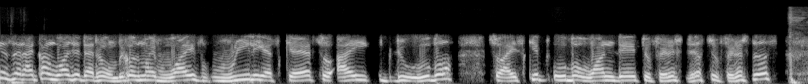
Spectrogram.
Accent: India; moved away; I'm from India.

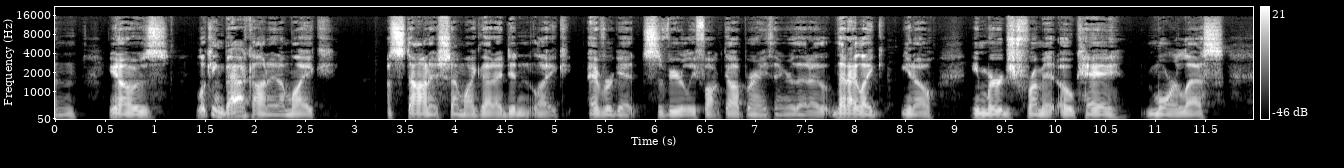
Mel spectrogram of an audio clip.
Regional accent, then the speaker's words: Cleveland, Ohio, United States; So like growing up in Cleveland, I definitely came into things a bit more on, you know, the more hardcore end of things.

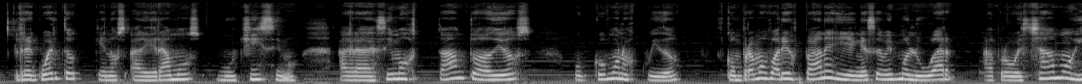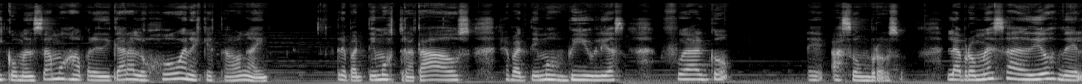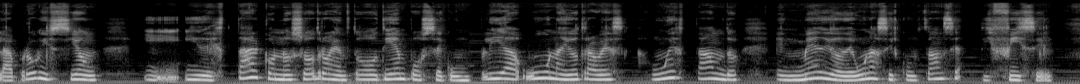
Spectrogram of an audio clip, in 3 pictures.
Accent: Cuba; Soy de Cuba

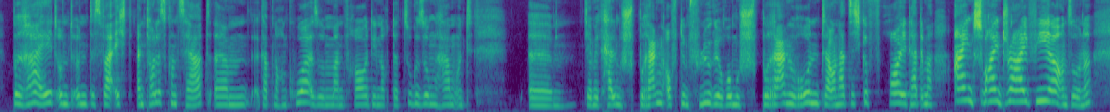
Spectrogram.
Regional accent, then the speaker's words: near Karlsruhe, Baden-Württemberg, Germany; ich komme ja aus der Nähe von Karlsruhe

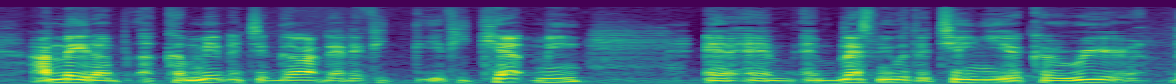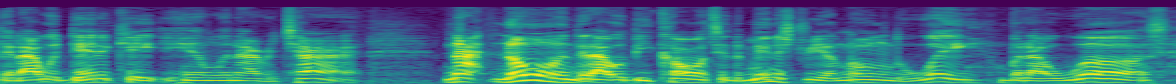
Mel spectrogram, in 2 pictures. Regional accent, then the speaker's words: Columbia, South Carolina, United States; growing up in Columbia, South Carolina

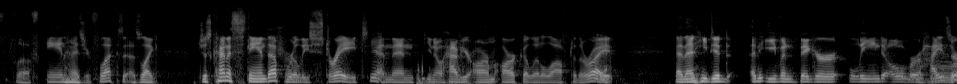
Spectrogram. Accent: England, United Kingdom; Well, I'm from England, right?

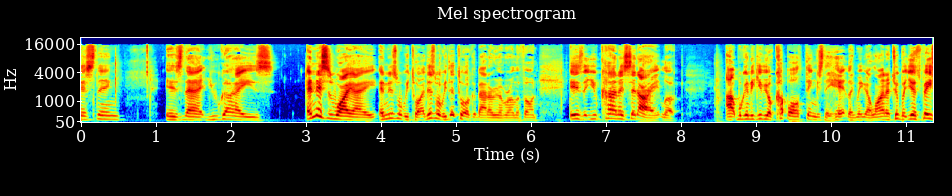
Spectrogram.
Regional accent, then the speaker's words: New York, United States; I'm from New York

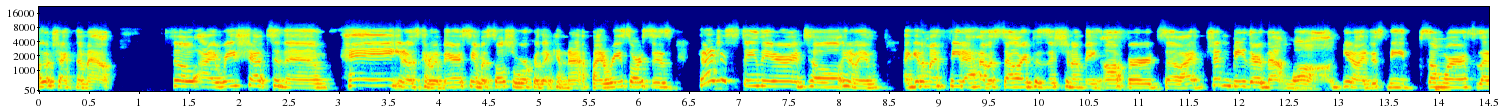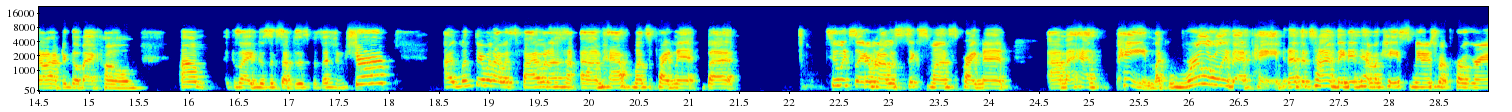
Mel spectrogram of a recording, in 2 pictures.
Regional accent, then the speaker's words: Springfield, Illinois, United States; moved away as an adult; now in Kentucky, United States; I'm not originally from Kentucky. I'm from Springfield, Illinois

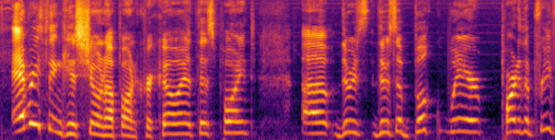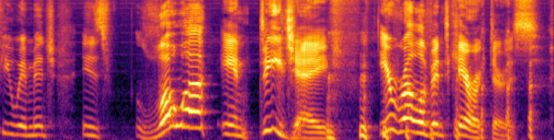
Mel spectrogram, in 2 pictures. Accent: Ohio, United States; I'm from Ohio

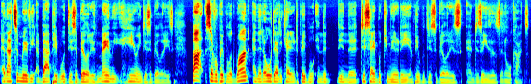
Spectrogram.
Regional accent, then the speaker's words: Australia; we're Australian.

